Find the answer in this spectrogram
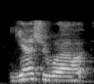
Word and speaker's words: Yeshua: And Yeshua was actually the real name of Jesus, not Jesus. Yeah, Yeshua. Who? That's what I read. Yeshua. It wasn't Jesus, actually, as far as the pronunciation.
